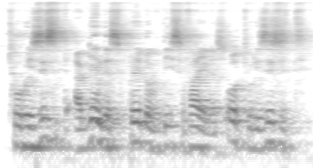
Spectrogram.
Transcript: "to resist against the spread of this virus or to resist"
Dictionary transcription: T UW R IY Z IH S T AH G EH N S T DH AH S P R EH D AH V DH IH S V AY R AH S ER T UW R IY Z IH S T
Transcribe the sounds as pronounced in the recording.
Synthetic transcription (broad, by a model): T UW R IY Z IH S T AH G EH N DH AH S P R EH D AH V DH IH S V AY L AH S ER T UW R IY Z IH S T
